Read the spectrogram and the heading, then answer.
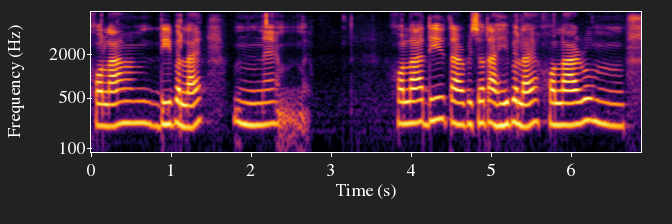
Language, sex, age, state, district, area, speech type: Assamese, female, 45-60, Assam, Majuli, urban, spontaneous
